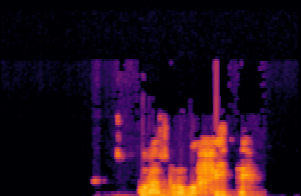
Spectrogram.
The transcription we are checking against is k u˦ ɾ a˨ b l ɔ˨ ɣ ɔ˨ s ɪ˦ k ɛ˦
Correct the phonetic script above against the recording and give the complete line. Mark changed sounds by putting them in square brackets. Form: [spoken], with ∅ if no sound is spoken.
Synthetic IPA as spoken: k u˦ ɾ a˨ b [ɾ] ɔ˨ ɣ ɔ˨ [f] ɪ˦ [t] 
